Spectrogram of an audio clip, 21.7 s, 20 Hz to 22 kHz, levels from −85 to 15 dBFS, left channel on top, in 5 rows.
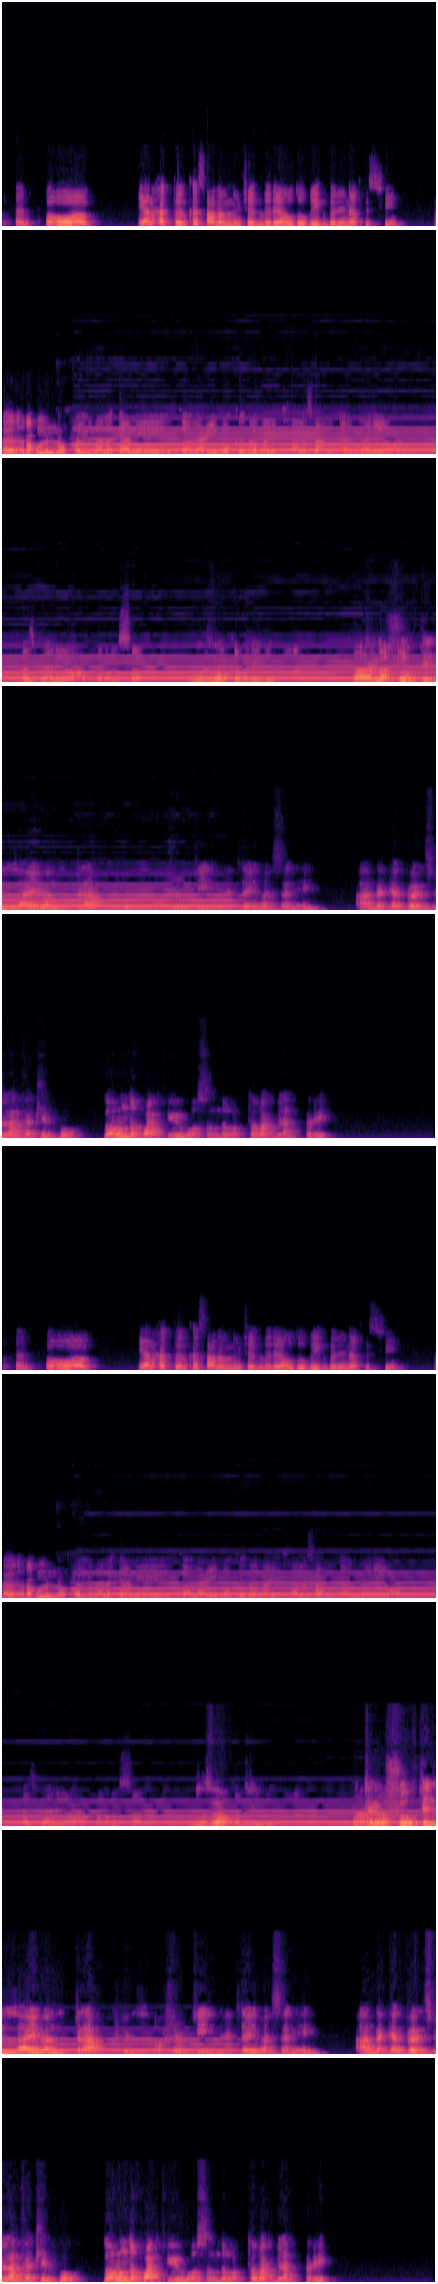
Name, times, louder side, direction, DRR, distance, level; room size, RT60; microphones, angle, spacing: voice 1, 0.1-0.9 1.4-4.0 4.3-8.6 8.9-10.1 10.5-11.7 12.2-12.8, left 5 dB, 70° left, 0.4 m, -23 dB
Wind instrument woodwind instrument, 4.9-15.5, left 3 dB, 15° left, 0.7 m, -26 dB
voice 2, 10.6-11.1 12.2-16.2 16.6-20.6, right 4 dB, 90° right, 0.5 m, -22 dB
3.1 x 2.7 x 4.4 m
head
